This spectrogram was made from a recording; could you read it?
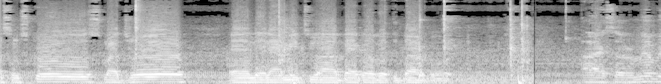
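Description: Man, thirties, low voice, casual DIY host, informal step-by-step talk, noisy home room recording. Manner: informal, talking through steps as he works. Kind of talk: casual hands-on product demo and tutorial. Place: small home game room, indoors.

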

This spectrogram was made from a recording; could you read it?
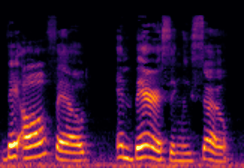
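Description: A young woman with a high voice reads a picture book aloud for children. Her delivery is slow and deliberate, with dramatic emphasis on key words, in an expressive storytime style. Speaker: library storyteller. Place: indoors, library among bookshelves.

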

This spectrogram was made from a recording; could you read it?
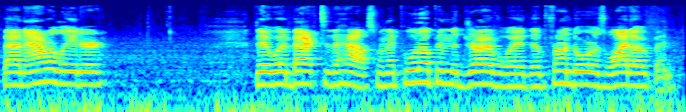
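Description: A woman's voice: medium pitch, flat delivery, normal speed, sharp tone, clear, resonant tone. A young adult woman reads a written story aloud plainly, stumbling over some words, in a small room at home on a laptop microphone. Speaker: amateur writer reading own story.

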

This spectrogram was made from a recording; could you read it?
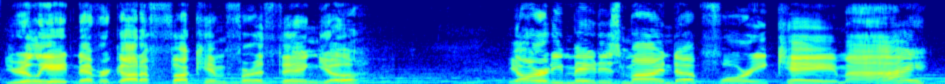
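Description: A man in his thirties giving a deliberate, mock-dramatic reading of rap lyrics. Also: high-pitched, animated, fairly bright tone. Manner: deliberate, theatrical delivery. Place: outdoors among trees. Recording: music under the voice. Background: music.

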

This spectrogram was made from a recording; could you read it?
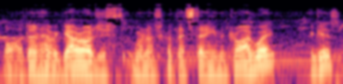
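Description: A man in his thirties talking casually and haltingly to camera as a solo vlogger, in an unhurried way. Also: low-pitched, sing-song. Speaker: vlog host. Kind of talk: casual solo camping vlog. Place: outdoors in an open valley, partly inside a car. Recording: far from the mic, outdoor ambient noise.

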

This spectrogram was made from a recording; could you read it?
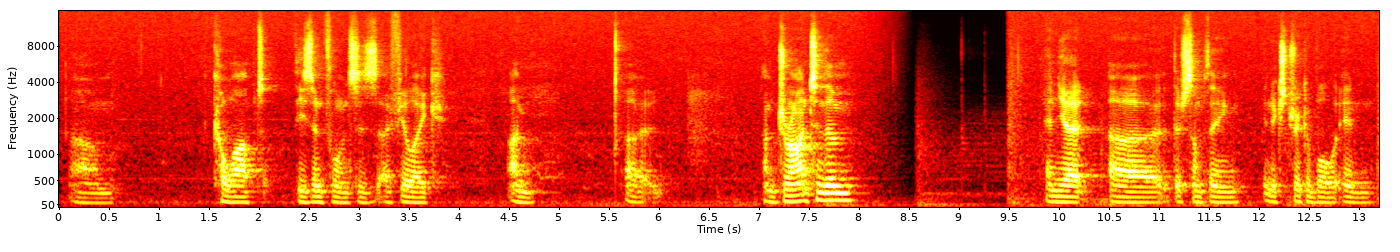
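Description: A man in his thirties, an artist, talking reflectively in a seated interview in his studio, pausing often with ums and restarts. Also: lowish voice, steady tone, a little mellow, a little hiss or hum. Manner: thoughtful, halting, many ums and restarts. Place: large indoor art studio. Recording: echoey studio room.

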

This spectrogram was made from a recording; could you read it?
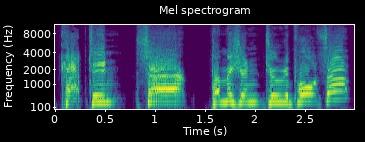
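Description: A narrator putting on a blustering military man, second-in-command. The voice is loud and raised high, clipped and full of eager zeal, in a comic audiobook style. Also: steady tone, a little slow, no room sound, clean studio sound. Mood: zealous.

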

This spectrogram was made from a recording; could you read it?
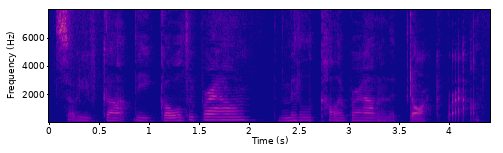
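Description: Young woman, gravelly fry, reassuring shopkeeper, ASMR roleplay, conversational, faint background noise. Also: fairly low pitch, level tone, normal speed, darkish tone. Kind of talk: ASMR makeup store roleplay, soft casual sales chat. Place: small room at home.

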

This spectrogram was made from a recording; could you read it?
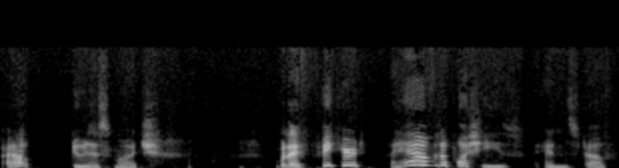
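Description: Self-conscious amateur creator with fry and lively pitch. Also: slow pace, no echo. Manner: apologetic, self-conscious, rambling. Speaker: amateur video creator and puppeteer. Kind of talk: casual chat to camera introducing a homemade puppet show. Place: small bedroom indoors. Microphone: camera on the bed, close up.

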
